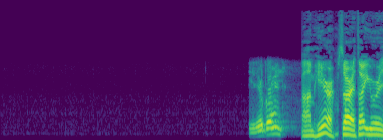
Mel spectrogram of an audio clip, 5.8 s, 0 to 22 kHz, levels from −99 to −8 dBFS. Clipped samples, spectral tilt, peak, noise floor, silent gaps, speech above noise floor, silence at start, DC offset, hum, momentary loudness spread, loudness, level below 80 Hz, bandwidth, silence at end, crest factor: under 0.1%; -6 dB/octave; 0 dBFS; -84 dBFS; none; 66 dB; 3.75 s; under 0.1%; none; 14 LU; -19 LUFS; -60 dBFS; 16 kHz; 0 s; 22 dB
